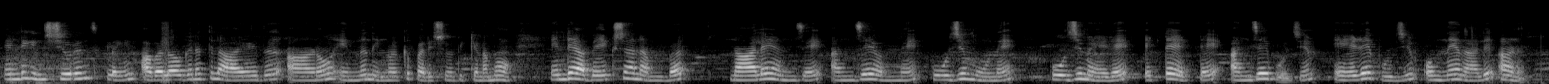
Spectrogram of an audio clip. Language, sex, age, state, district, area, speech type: Malayalam, female, 45-60, Kerala, Wayanad, rural, read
